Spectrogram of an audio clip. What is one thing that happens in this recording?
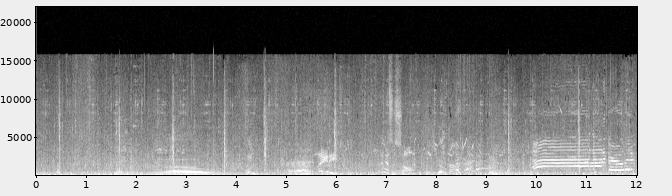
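Horse hooves clop steadily on a dirt track.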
